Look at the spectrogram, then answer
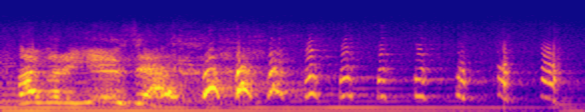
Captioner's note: laughing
